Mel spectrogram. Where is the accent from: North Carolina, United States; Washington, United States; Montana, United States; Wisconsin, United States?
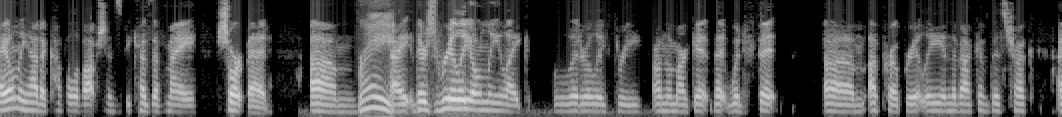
Montana, United States; Bozeman; Being from Montana, like I'm from Montana the rest of the year, and it's not like this there right now.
